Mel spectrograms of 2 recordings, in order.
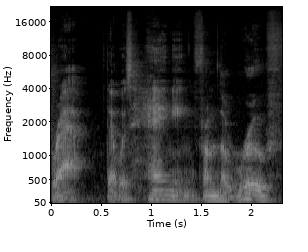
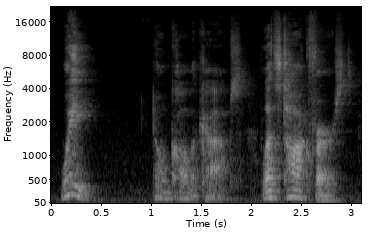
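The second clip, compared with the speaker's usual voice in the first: urgent plea; 8 semitones higher, 3 dB louder than usual. A narrator's reading. Father stops the call.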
